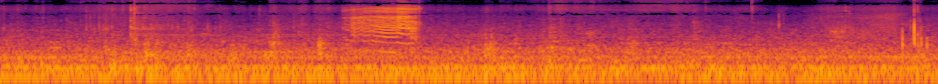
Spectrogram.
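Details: Patti the cat, kept at a pet store, lets out a single quavering meow midway, its pitch wobbling up and down, over constant low-pitched store hum and faint background clatter.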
